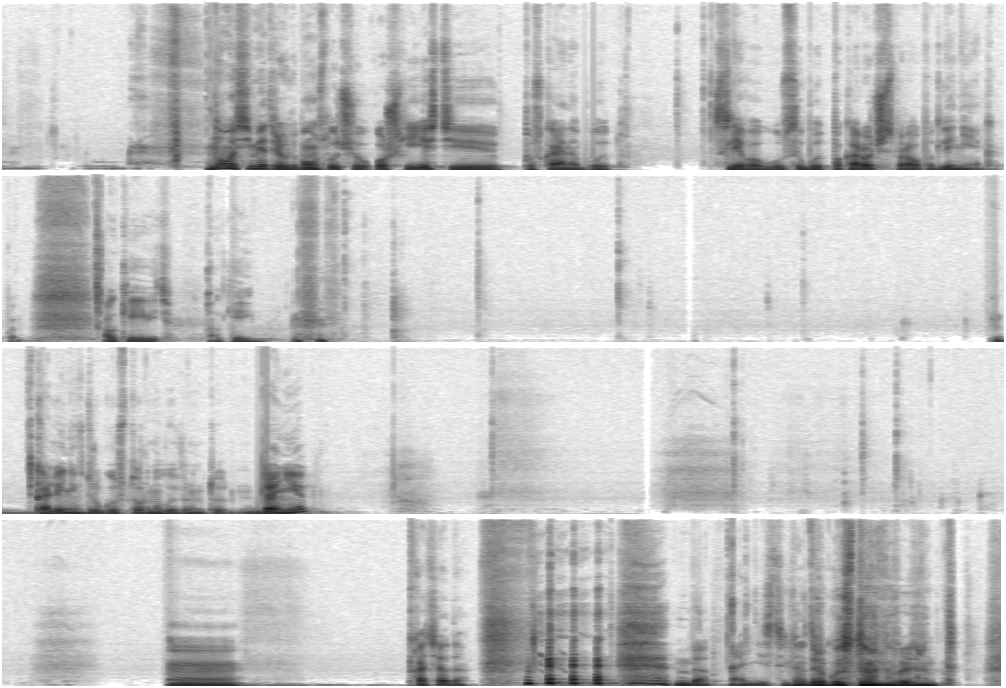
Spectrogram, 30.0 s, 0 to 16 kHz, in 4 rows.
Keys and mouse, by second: 4.9 middle drag, 7.9 shift+middle drag, 10.3 Tab, 11.0-12.2 middle drag, 18.6-20.5 middle drag, 21.4 shift+middle click, 26.2 shift+middle click, 27.0 middle click, 27.9 shift+middle click, 29.0 ctrl+l.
